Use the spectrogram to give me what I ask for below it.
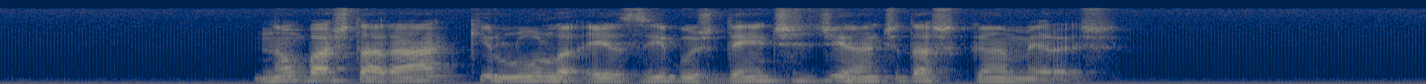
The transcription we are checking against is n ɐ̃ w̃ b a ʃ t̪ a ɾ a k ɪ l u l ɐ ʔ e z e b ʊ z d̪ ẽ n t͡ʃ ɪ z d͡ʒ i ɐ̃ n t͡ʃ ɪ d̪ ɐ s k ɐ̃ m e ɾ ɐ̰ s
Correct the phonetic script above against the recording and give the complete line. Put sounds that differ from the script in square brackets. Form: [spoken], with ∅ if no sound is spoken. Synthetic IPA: n ɐ̃ w̃ b a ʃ t̪ a ɾ a k ɪ l u l ɐ ʔ e z [i] b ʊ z d̪ ẽ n t͡ʃ ɪ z d͡ʒ i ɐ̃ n t͡ʃ ɪ d̪ ɐ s k ɐ̃ m e ɾ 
